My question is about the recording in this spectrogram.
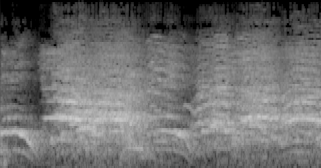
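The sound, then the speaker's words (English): A big group of children shouts "Heave-ho!" together in two long, loud bursts, their voices merging into one enthusiastic chant. “You might need to give this an example for heave-ho or Captain Yo-ho. Heave-ho!”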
